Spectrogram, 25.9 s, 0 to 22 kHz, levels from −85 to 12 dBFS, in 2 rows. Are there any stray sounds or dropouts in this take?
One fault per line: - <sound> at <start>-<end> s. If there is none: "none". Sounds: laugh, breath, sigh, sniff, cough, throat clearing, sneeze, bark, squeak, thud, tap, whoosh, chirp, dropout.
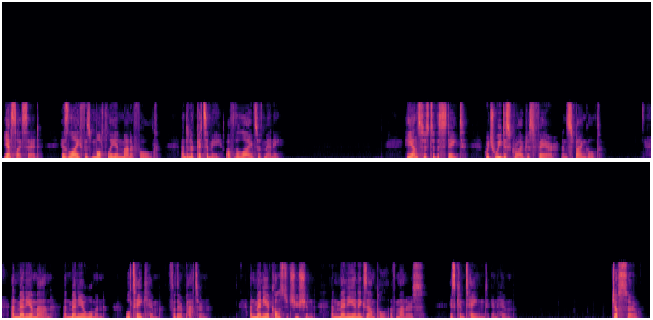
none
